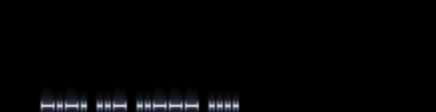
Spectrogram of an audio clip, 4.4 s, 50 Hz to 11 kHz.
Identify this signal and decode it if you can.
Morse code, heard as a keyed tone, about 30 wpm, 700 Hz. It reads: CU2H
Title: DXCC-100 Call Signs - 4 Characters - Repeated 3x - 30wpm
